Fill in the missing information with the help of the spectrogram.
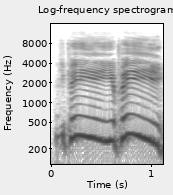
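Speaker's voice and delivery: very high, loud cheer; jubilant cry. A narrator's reading. Terry cheers the trapped bee, jubilant cry. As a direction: celebrate in a storybook squeal. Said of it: "cried Terry D".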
